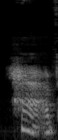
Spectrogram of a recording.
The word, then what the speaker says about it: have: Some other possibilities are give, G-I-V-E, love, L-O-V-E, glove, G-L-O-V-E, come, C-O-M-E, and done, D-O-N-E. Like have, these words are all similar in that the final E is not pronounced, but the vowel in each of them is short, not long.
